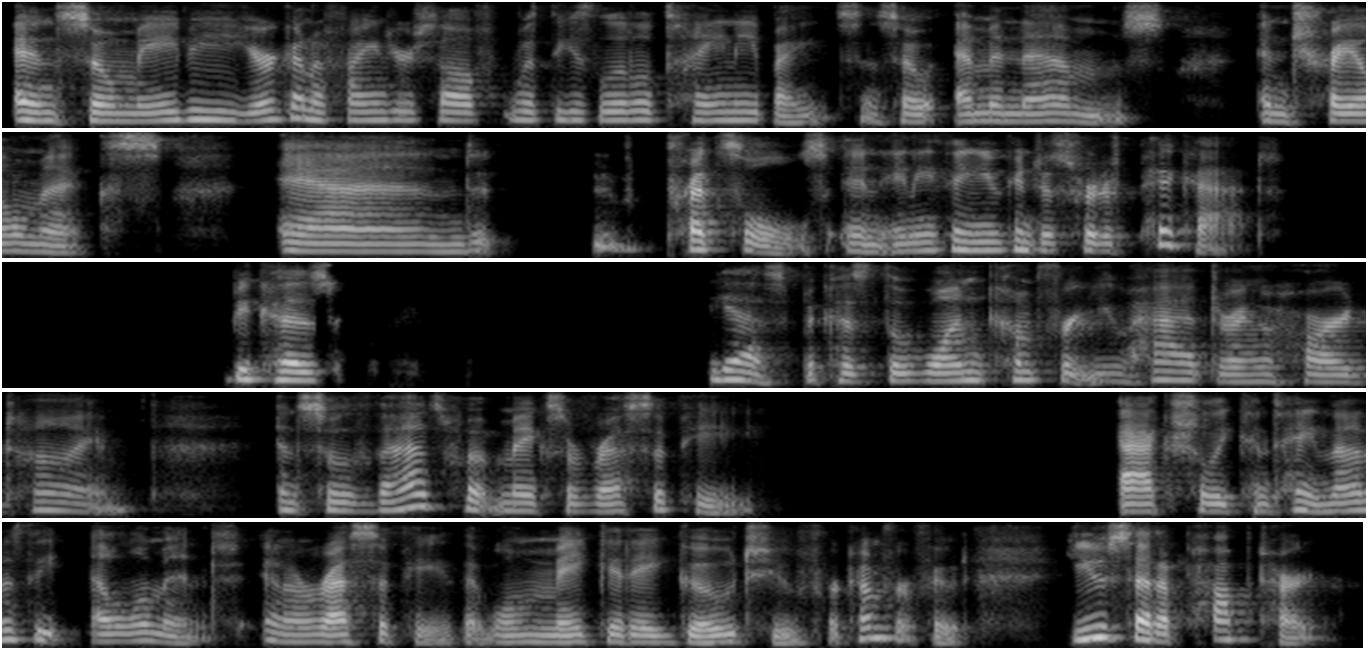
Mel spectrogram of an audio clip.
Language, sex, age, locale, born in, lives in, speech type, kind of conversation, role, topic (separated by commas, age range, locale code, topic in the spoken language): English, female, 45-49, en-US, United States, United States, conversation, podcast, guest, Why do certain foods bring us comfort and evoke strong memories?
